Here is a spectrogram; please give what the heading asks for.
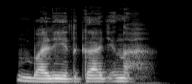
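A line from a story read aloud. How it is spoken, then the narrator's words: Wheezy rasp. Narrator (Russian): просипел Норман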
